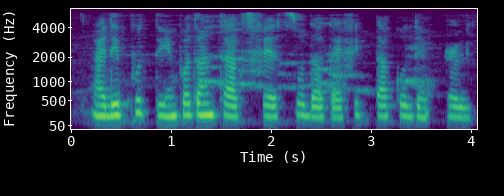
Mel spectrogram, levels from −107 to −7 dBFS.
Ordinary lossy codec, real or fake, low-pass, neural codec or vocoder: MP3, 48 kbps; real; 5.4 kHz; none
